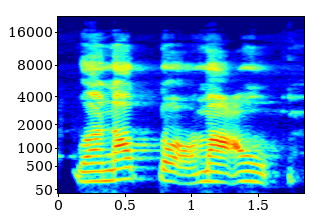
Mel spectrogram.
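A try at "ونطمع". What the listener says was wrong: Oke, yang itu lebih bagus. Cuman jangan dijeda. Langsung. Wa natma'u.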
